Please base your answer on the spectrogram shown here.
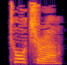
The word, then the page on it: torturer: ‘tɔ:rtʃərər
